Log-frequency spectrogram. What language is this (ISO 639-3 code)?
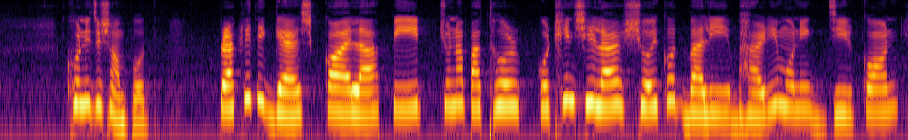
ben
